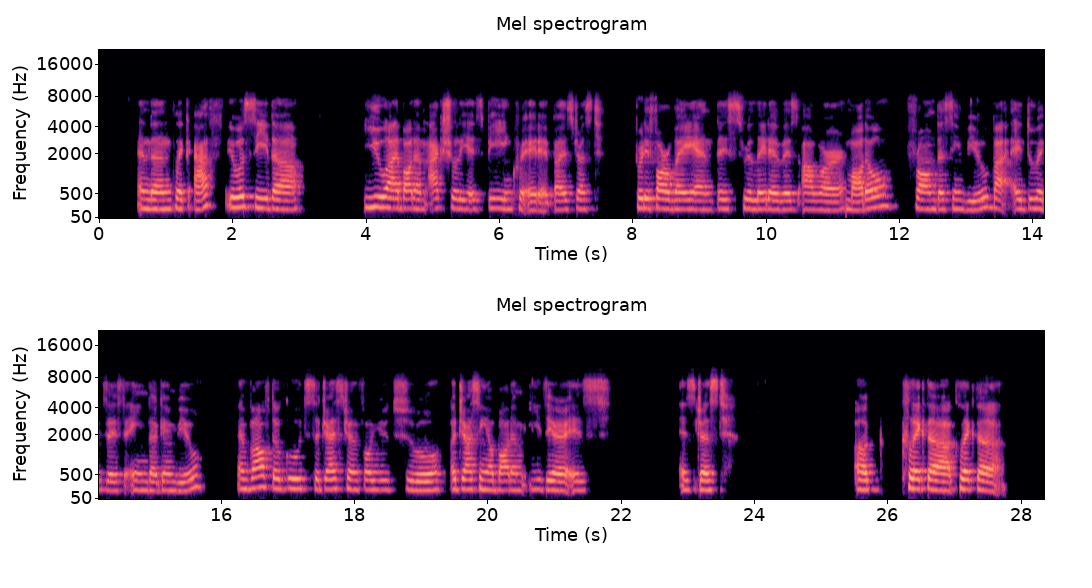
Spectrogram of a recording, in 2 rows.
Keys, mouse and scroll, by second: 0.2 click, 1.1 f, 1.9 middle click, 2.5 middle click, 3.1-5.1 right drag, 5.4 middle click, 10.9 middle click, 13.0 click, 15.6 click, 16.4-17.1 scroll up 4, 17.3-18.3 scroll down 8, 18.4-19.2 scroll up 2, 20.5 click, 22.7 middle click, 23.9 click, 25.0 scroll down 1.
